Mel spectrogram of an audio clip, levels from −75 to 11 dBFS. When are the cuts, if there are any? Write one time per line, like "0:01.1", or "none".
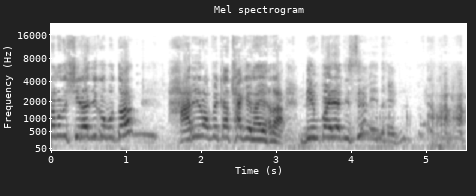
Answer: none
